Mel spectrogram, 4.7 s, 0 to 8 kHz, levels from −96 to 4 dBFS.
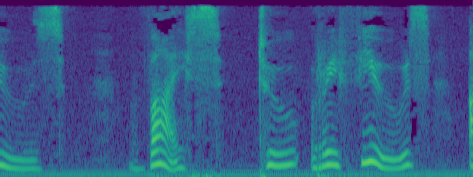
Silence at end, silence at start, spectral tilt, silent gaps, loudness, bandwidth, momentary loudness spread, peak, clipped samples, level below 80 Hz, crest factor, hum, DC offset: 0 s; 0 s; -3.5 dB/octave; none; -29 LUFS; 7.4 kHz; 11 LU; -10 dBFS; under 0.1%; -48 dBFS; 20 dB; 50 Hz at -50 dBFS; under 0.1%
